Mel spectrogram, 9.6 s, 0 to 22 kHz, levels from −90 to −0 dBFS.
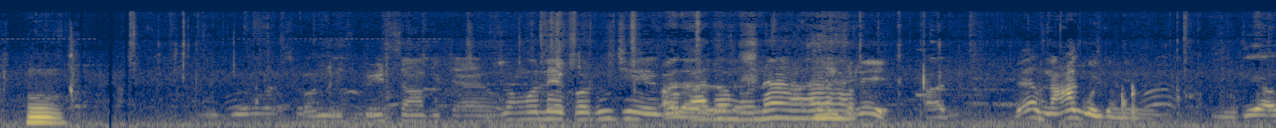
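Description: From 0.53 to 0.97 s, repeated packet loss (robotic sound) makes the audio choppy, with pieces missing. Several short holes, the longest about 20 ms, are patched by extending the preceding sound. On a spectrogram these show as smeared, frozen bands. The waveform shows repeated, blocky segments.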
